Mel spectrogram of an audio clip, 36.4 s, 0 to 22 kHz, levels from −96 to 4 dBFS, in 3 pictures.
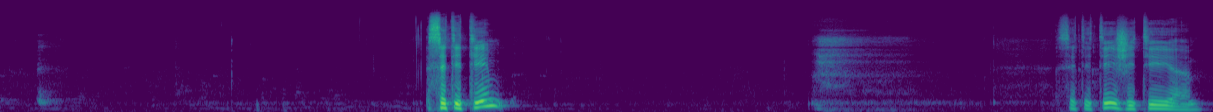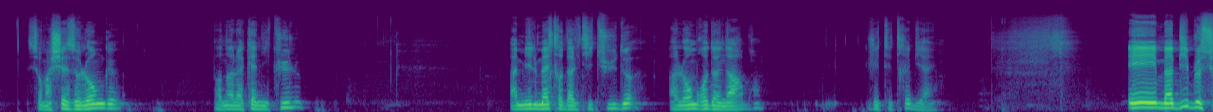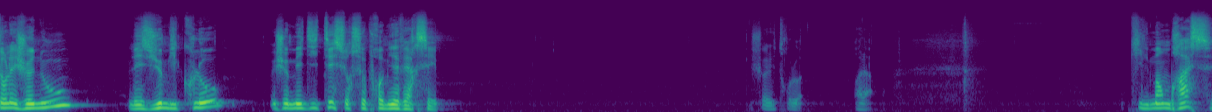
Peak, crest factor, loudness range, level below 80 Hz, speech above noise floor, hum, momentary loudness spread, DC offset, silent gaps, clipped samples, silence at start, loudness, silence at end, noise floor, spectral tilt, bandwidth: -6 dBFS; 22 dB; 14 LU; -74 dBFS; 61 dB; none; 21 LU; under 0.1%; none; under 0.1%; 4.25 s; -25 LUFS; 0 s; -85 dBFS; -5 dB/octave; 12.5 kHz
